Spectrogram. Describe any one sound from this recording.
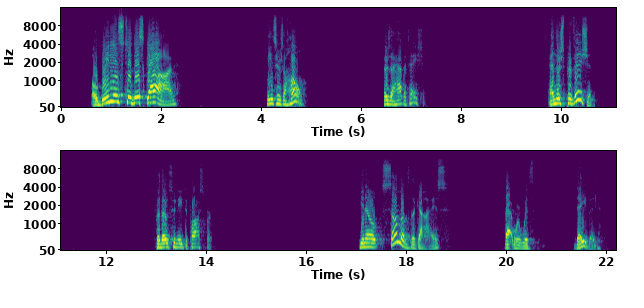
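A man speaks slowly and calmly into a microphone, in short phrases with long pauses.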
